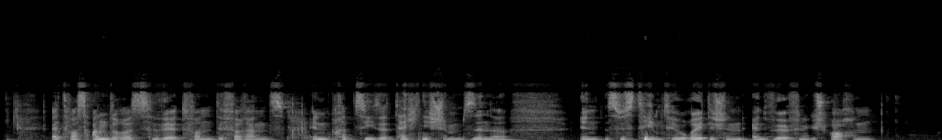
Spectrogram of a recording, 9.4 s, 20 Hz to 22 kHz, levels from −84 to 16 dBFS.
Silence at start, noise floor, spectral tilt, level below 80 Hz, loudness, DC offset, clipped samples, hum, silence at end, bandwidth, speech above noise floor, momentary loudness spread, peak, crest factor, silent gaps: 0.15 s; -69 dBFS; -5 dB/octave; -50 dBFS; -27 LUFS; under 0.1%; under 0.1%; none; 0.7 s; 9.6 kHz; 42 dB; 13 LU; -2 dBFS; 26 dB; none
